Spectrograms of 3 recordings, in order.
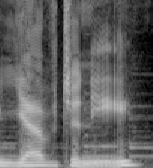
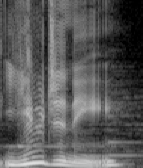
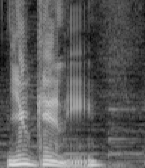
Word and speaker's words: Yevgeny: And so the protagonist in this story, I've been calling him Yevgeny because that's how his name is spelled, Y-E-V-G-E-N-Y, Yevgeny. So I've been saying it wrong, though. It's Eugeny. Eugeny, I'm sorry. Eugeny.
